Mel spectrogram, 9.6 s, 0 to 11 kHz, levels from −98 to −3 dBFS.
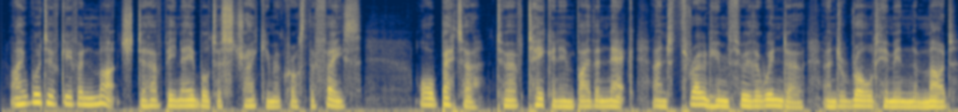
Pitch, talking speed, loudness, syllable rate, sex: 125 Hz, 220 wpm, -18 LUFS, 5.2 syllables/s, male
